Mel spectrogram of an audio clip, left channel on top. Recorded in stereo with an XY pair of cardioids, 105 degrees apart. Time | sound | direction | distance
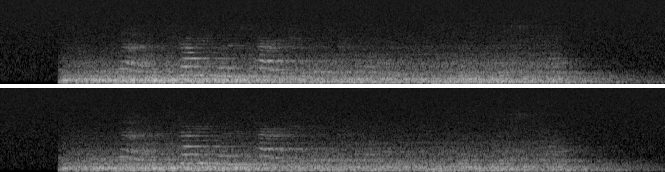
0.6 | a child speaking | 10° right | 4 m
